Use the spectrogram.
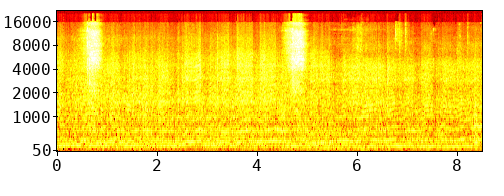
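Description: A race car engine drones steadily through a short-track race in a racing video game played with a steering wheel. The engine is heard alone at moderate level with shifting pitch and a couple of brief tire-squeal bursts.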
